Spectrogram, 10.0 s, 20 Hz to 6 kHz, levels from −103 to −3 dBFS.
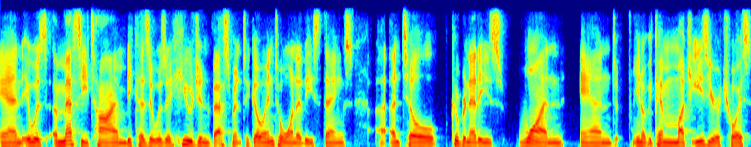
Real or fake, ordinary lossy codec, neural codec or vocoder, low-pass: real; AAC, 48 kbps; none; 5.4 kHz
